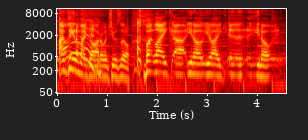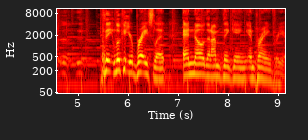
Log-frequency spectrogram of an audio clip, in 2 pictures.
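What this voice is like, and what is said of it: Choked-up, tearful voice. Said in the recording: “getting choked up ... a tear rolls down the side of my face”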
